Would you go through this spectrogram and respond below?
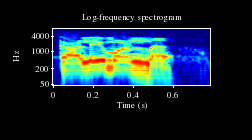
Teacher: വന്നിരിക്കുന്നു മധ്യമം ശിഥിലമായതിനാൽ ഇരട്ടിപ്പ് സംഭവിക്കുന്നില്ല പക്ഷേ സന്ധി ദ്വിത്വസന്ധിയാണ് കളിയധികം മണ്ണ് കളിമണ്ണ് ഉത്തരപദത്തിന്റെ ആദിയിൽ മ എന്ന അനുനാസികം വന്നിരിക്കുന്നു അനുനാസികം ശിഥിലമായതുകൊണ്ട് ഇരട്ടിപ്പ് സംഭവിക്കുന്നില്ല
